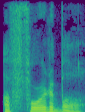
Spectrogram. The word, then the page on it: affordable: American English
